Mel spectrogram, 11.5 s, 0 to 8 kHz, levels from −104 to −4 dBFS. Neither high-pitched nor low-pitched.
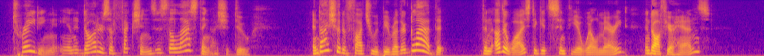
Yes: medium, 160 Hz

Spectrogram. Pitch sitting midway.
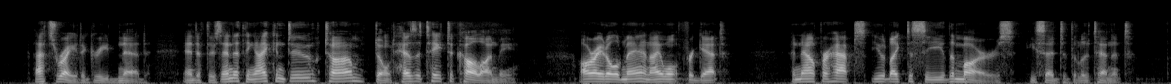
No: low, 125 Hz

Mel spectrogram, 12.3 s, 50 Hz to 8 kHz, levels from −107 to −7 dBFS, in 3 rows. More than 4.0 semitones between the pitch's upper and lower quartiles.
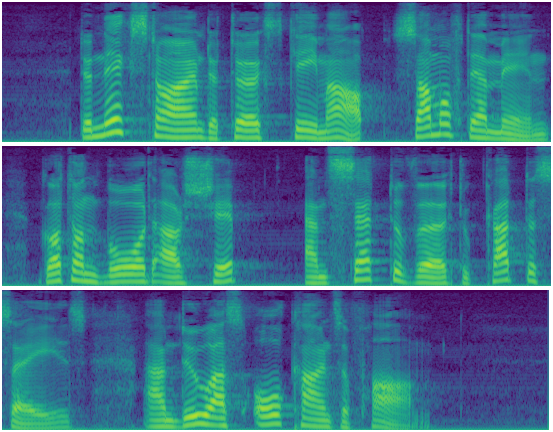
Yes: average, 5.3 semitones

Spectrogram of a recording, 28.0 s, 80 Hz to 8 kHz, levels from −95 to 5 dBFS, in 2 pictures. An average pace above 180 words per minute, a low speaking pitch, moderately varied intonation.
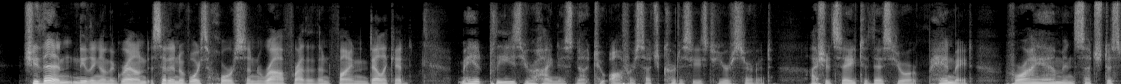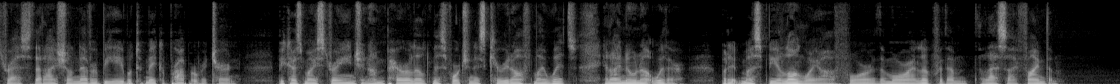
Yes: average, 195 wpm; low, 115 Hz; average, 3.9 semitones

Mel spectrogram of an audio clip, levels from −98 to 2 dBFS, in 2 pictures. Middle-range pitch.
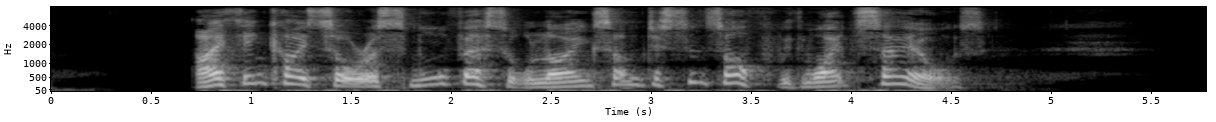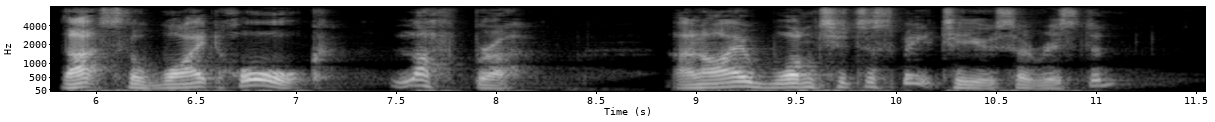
Yes: medium, 170 Hz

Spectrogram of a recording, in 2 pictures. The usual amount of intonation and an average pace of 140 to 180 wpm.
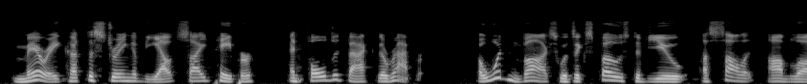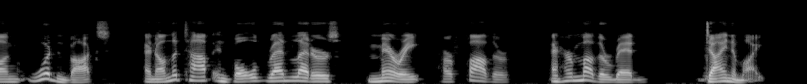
Yes: average, 5.0 semitones; average, 150 wpm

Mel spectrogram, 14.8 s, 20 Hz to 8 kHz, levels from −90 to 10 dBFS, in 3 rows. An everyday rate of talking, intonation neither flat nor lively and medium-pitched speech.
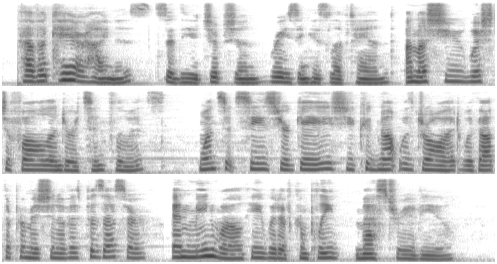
Yes: average, 180 wpm; average, 3.8 semitones; medium, 170 Hz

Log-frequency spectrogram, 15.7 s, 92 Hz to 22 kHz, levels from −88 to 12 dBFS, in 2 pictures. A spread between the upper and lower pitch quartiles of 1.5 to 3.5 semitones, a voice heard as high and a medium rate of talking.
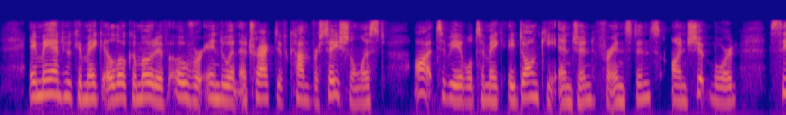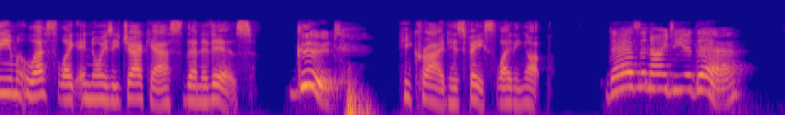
No: average, 4.4 semitones; high, 205 Hz; average, 170 wpm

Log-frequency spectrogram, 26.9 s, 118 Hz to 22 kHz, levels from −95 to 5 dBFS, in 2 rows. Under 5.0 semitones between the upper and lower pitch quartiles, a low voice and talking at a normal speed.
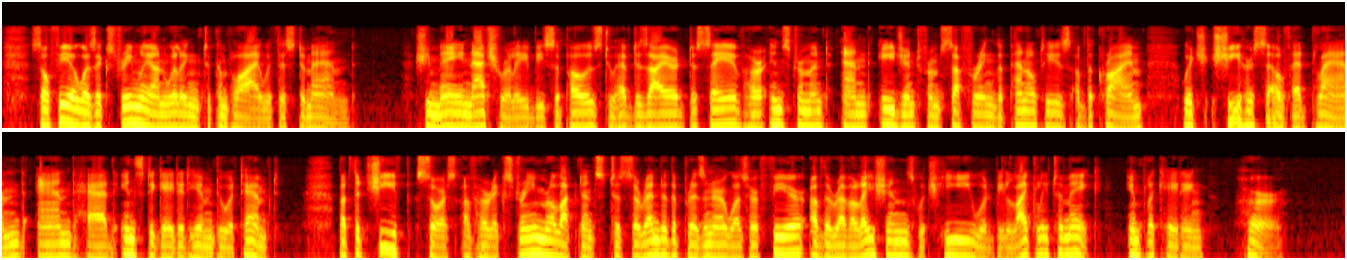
Yes: average, 3.5 semitones; low, 110 Hz; average, 150 wpm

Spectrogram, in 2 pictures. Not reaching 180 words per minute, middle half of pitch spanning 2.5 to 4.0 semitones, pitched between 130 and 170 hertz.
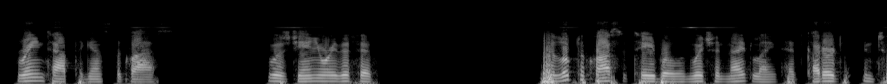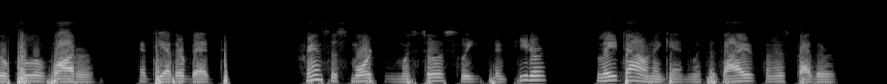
Yes: average, 160 wpm; average, 2.8 semitones; low, 135 Hz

